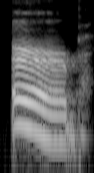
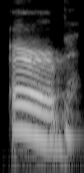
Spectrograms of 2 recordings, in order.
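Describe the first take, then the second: The two takes are said the same way.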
